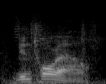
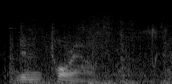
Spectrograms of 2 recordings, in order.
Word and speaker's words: Nintorau: It's actually Nintorau. He has a weird pronunciation.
